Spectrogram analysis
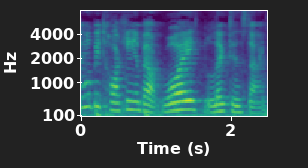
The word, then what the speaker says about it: Lichtenstein: Lichtenstein. It sounds like a supervillain. To me it does, at least. A fun way to remember his name is it rhymes with Einstein and also Frankenstein.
